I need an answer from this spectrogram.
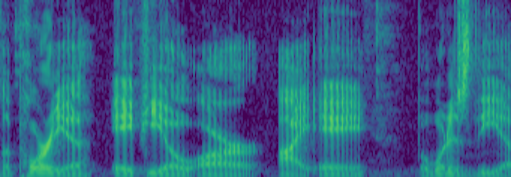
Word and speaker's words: Aporia: last name is hasten h-a-s-o-n and the company is spelled aporia a-p-o-r-i-a but what is the website address if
